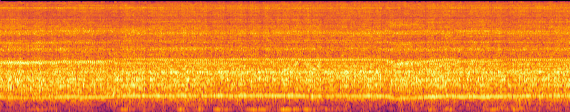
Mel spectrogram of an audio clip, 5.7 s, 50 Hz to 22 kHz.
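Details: Electric oil transfer pump extracting oil during an oil change on an OMC 140 boat engine: steady high electric whine over a constant hiss with one brief dip in pitch; the pump runs normally.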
